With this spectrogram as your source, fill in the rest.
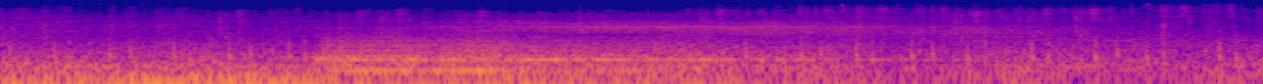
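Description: Armored footsteps thud quickly over stone.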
